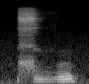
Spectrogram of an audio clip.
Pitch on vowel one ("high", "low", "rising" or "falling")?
rising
